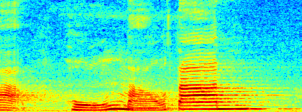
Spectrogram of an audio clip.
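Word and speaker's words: 红毛丹: กิน ง้อ เอา เงาะ ภาษา จีน ออก เสียง ว่า หงส์ เหมา ตาล หงส์ หมาว ตาม ออก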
